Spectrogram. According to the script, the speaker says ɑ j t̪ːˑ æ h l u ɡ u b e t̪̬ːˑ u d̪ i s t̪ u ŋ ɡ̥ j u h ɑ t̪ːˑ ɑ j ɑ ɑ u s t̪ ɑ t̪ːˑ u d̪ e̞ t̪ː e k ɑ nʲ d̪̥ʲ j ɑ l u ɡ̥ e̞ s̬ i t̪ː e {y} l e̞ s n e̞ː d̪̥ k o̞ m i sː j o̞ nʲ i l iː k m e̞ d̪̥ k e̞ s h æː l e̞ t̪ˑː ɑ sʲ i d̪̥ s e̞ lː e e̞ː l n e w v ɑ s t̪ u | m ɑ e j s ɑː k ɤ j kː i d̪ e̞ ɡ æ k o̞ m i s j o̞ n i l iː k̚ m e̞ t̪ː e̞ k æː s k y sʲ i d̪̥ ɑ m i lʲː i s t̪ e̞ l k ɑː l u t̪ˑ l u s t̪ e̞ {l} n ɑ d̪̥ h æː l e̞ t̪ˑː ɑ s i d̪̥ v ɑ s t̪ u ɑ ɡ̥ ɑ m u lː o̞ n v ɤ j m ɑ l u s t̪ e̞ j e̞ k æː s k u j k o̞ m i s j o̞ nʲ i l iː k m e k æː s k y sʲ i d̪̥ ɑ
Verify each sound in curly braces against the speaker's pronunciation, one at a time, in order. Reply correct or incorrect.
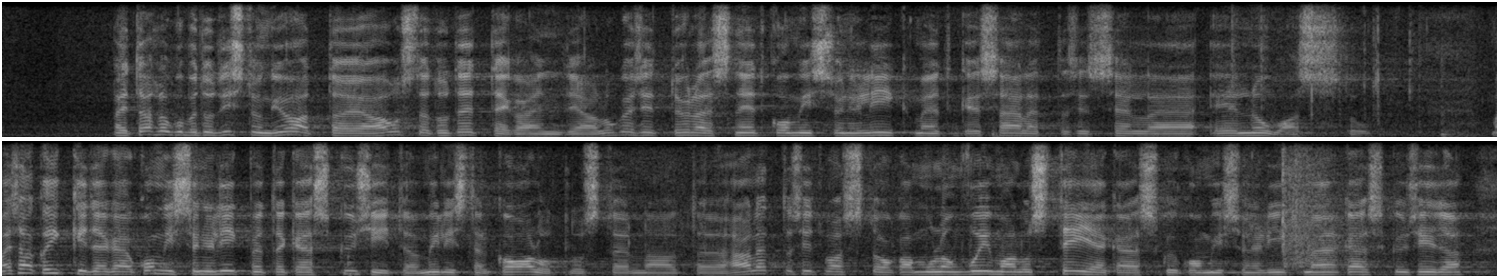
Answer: correct, correct

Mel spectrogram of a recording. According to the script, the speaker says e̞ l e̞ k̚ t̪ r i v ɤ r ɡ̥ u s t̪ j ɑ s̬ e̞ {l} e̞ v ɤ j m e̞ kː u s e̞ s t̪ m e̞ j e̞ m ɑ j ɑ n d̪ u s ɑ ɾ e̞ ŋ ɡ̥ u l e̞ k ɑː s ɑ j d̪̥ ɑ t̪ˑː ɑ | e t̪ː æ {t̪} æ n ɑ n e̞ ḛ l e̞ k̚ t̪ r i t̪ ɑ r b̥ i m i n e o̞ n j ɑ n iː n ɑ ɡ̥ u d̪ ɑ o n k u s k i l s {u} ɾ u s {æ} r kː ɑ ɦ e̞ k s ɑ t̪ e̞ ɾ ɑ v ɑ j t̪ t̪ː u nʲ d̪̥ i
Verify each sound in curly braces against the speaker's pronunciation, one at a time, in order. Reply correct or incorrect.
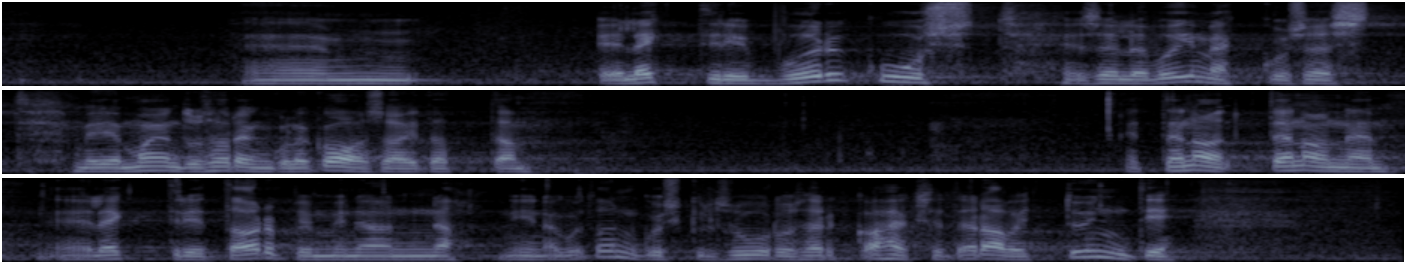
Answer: incorrect: lː, correct, incorrect: uː, correct

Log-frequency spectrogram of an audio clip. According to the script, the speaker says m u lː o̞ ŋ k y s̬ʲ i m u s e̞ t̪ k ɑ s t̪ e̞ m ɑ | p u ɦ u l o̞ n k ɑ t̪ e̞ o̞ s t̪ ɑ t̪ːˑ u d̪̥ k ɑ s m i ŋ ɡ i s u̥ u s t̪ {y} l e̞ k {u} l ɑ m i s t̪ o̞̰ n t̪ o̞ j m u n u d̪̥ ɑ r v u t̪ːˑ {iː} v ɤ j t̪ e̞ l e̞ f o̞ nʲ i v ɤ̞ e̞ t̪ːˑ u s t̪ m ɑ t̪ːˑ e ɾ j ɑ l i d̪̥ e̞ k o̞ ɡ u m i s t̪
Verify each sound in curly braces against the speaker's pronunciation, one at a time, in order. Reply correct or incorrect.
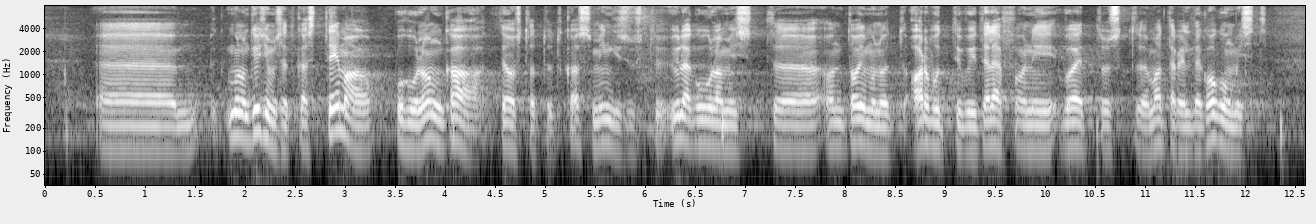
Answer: correct, incorrect: uː, incorrect: i

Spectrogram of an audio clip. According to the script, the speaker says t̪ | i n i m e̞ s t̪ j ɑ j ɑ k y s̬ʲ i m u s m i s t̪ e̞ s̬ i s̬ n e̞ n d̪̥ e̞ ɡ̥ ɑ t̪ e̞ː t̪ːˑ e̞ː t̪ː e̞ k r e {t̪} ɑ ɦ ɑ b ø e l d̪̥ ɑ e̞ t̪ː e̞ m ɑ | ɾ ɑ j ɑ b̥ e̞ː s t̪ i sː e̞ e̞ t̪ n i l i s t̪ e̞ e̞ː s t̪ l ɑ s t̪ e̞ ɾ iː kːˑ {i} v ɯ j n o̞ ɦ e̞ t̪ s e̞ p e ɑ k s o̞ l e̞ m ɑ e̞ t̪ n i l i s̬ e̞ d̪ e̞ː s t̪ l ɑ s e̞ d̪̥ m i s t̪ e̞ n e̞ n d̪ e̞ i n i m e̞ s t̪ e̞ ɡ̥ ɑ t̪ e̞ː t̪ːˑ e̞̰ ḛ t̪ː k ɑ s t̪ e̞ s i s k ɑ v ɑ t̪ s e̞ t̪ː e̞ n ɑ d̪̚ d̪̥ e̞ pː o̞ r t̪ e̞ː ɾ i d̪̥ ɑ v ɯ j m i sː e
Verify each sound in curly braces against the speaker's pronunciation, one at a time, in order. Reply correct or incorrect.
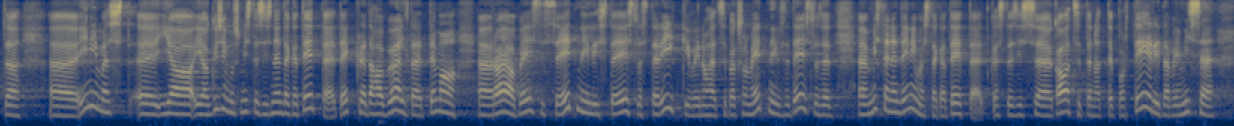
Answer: correct, correct

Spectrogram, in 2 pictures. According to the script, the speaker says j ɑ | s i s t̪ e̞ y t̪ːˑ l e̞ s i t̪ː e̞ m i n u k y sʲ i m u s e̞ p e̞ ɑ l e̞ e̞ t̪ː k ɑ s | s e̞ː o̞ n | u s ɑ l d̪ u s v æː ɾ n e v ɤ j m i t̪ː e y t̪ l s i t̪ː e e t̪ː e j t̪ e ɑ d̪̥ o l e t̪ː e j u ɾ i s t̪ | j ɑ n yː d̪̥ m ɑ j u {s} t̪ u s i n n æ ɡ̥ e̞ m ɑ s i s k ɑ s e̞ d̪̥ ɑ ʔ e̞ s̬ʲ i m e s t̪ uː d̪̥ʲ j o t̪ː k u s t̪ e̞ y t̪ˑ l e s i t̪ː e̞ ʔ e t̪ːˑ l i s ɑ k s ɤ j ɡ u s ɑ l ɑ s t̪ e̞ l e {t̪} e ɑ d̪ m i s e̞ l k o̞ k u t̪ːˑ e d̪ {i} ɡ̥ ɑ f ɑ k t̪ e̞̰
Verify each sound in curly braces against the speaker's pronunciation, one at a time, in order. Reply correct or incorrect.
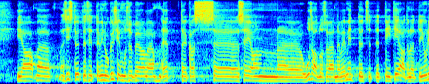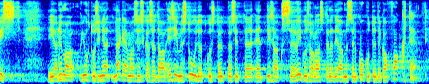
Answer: incorrect: h, correct, incorrect: e

